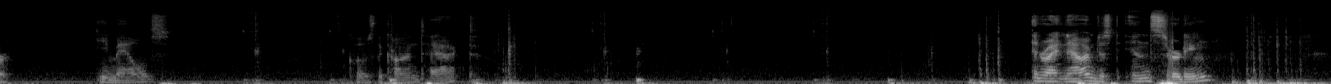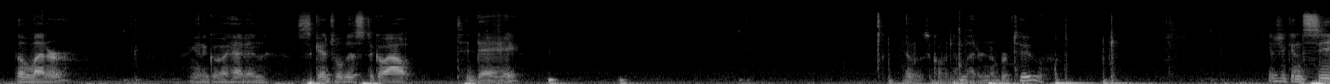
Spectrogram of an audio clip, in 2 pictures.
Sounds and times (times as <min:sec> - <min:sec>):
Speech: 0:01.0 - 0:01.8, 0:03.5 - 0:04.8, 0:10.3 - 0:12.2, 0:13.5 - 0:14.1, 0:15.2 - 0:18.6, 0:22.3 - 0:23.8, 0:26.0 - 0:26.6.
